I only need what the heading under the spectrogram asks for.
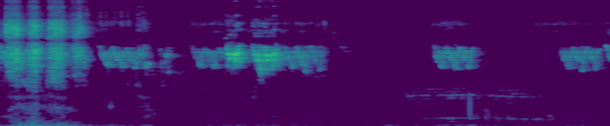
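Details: Budgerigars chirping. Bursts of bright, scratchy warbling chatter last about a second each and are separated by brief pauses. A short, low knock is heard midway.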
